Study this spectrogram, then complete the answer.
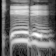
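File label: "kiiri" nominative, Archi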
